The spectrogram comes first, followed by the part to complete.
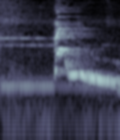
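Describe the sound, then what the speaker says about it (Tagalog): A ringing electronic doorbell chime lingers, then a dog indoors lets out a brief rising cry that slides down into a short howl. "Sumasagot siya pag nag-doorbell ako. Kawawa naman yung aso sa loob."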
